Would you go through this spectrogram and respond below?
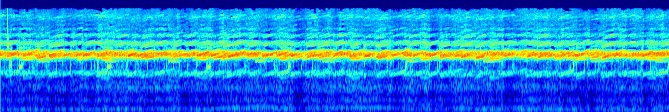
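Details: Night chorus of many spring peepers at a pond early in the year, high-pitched peeps overlapping continuously into a ringing drone, with a faint low hum beneath.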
